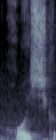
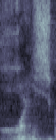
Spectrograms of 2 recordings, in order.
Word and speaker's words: Royce: Hoist Gracie. – Yes. – Hoist Gracie. It's spelled Royce, but it's Hoist Gracie. – Yeah, they Portuguese. They got the pronunciation on point.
